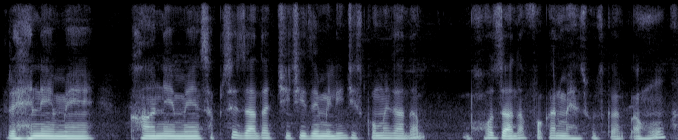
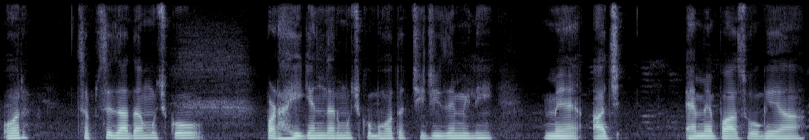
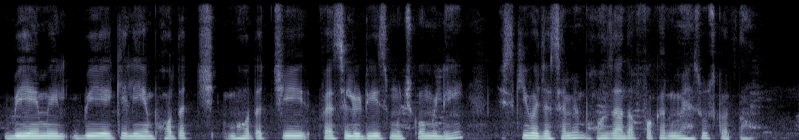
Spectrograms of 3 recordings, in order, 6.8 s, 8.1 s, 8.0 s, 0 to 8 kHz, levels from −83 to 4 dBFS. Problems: background sounds at intervals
